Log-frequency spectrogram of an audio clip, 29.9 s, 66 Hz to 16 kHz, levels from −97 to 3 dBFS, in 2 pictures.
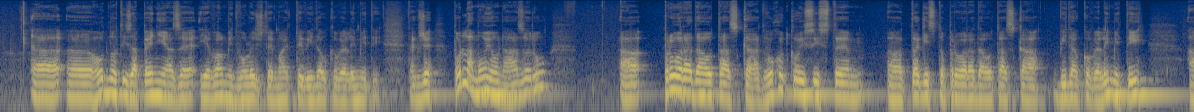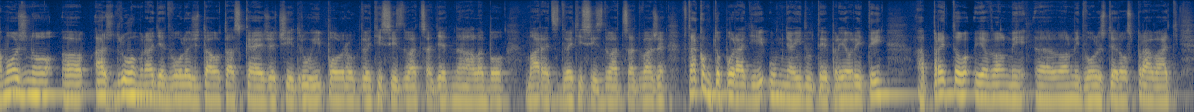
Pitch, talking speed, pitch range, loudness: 130 Hz, 115 wpm, 120-150 Hz, -23 LUFS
